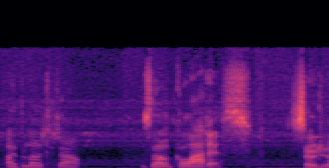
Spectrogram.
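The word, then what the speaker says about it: Zelgadis: Zegladesh. Finally deciding to show your face, I see. That didn't sound right. Gary, I think it's pronounced Zell Gladys? It's Zell Gladys.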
